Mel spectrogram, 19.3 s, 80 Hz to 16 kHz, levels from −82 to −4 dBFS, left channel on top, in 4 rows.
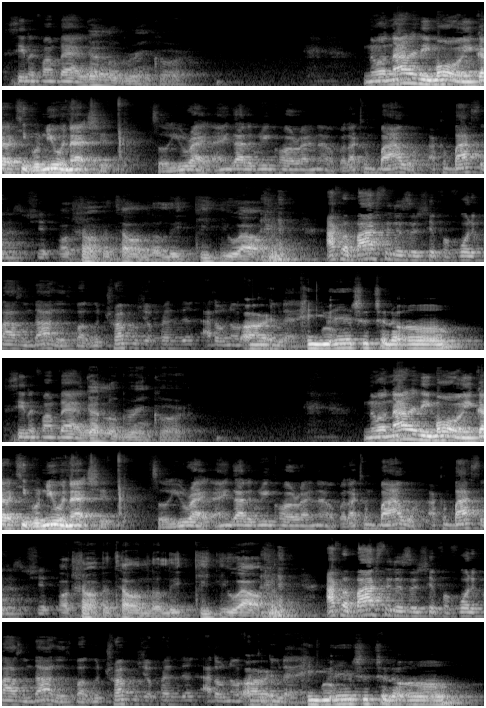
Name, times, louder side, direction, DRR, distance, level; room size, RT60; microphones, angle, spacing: voice 1, 0.1-0.9 3.6-5.9 6.4-10.1 12.2-12.5 12.9-16.8 17.1-17.8, right 1 dB, 10° right, 4 dB, 0.6 m, -24 dB
voice 2, 0.8-1.8 10.2-12.3, right 2 dB, 50° right, 5 dB, 0.7 m, -28 dB
voice 3, 16.8-18.9, left 3 dB, 75° left, 7 dB, 0.7 m, -22 dB
12.5 x 4.8 x 2.4 m, 0.98 s
head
